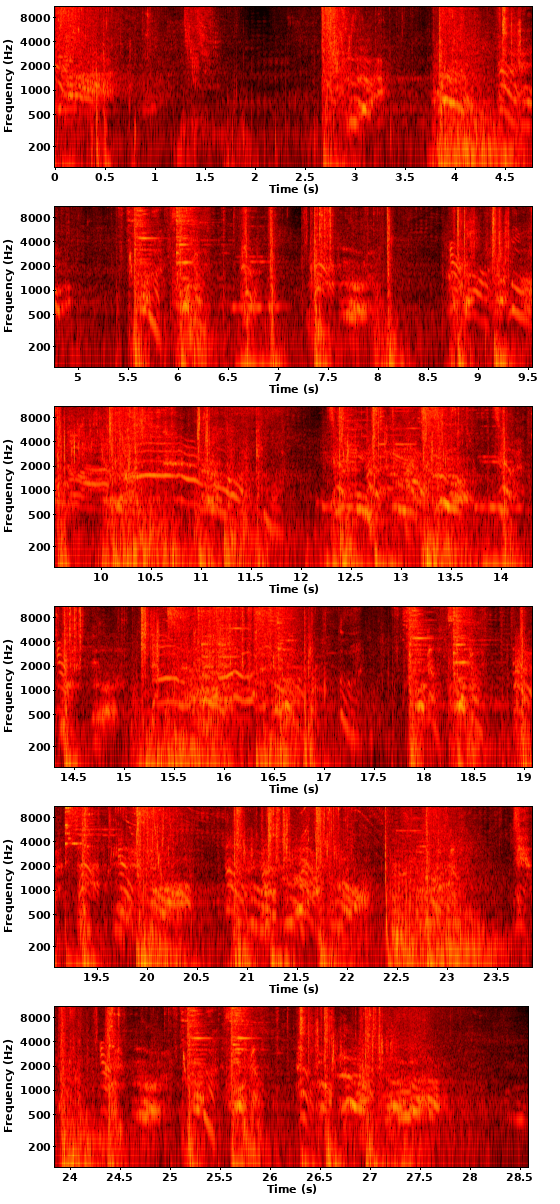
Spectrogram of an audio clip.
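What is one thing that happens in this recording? Punches and kicks land with heavy thuds in a video game fight.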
